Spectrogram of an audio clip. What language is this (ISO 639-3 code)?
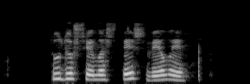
chm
